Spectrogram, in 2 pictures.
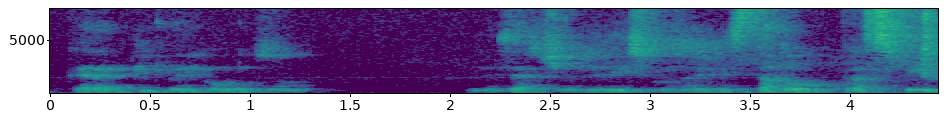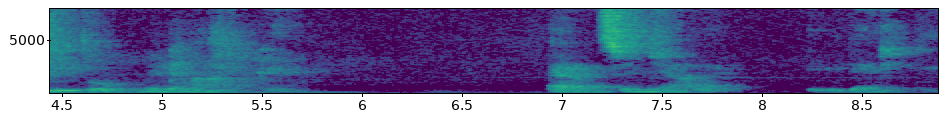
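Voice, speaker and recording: Very reverberant stage recording: low, dark-voiced male partisan recounting the war, emphatic, with deliberate pauses. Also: slight background noise. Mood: grave, confiding. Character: male wartime partisan recounting resistance memories to Teresa. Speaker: theatre storyteller. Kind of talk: live theatrical narrative monologue. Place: live theatre performance with live music. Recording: very echoey stage recording, distant, music behind.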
